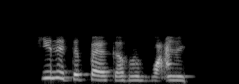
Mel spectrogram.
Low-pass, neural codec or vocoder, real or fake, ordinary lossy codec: 3.6 kHz; codec, 16 kHz, 4 kbps, X-Codec, HuBERT features, trained on general audio; fake; Opus, 24 kbps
